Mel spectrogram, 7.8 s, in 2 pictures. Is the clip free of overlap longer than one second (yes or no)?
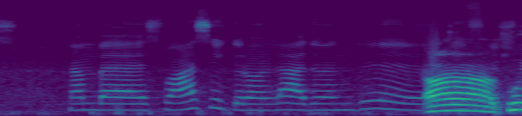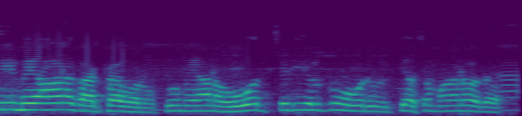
no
